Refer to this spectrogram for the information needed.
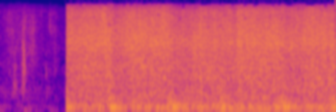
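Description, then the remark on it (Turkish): After a brief quiet moment, a dense, steady roar of heavy rain abruptly starts and continues loudly and evenly, a constant downpour hiss with deep rumbling underneath, falling on a march by lawyers of Turkish bar associations, including the Giresun Bar Association. “Şiddetli yağmur altında yürüyüşünü elinde şemsiyesi, üstünde cübbesiyle sürdüren Giresun Barosu Başkanı”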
